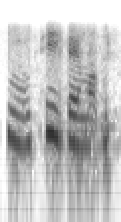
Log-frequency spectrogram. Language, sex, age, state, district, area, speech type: Marathi, female, 30-45, Maharashtra, Yavatmal, rural, conversation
